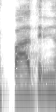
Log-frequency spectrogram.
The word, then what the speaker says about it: Patrick: Es Patrick nomás, o sea, el C y K al final.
